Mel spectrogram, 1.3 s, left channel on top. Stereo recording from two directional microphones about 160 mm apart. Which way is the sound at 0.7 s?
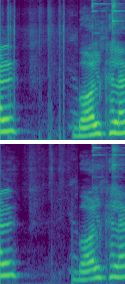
30° left (ahead or behind).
